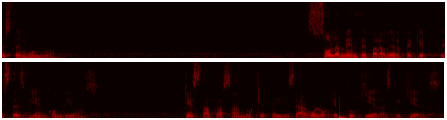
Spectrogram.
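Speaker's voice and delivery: a father softly begging his daughter to open up, fading to near silence; soft pleading to daughter. Retold or imitated. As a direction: beg her gently, almost in tears.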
